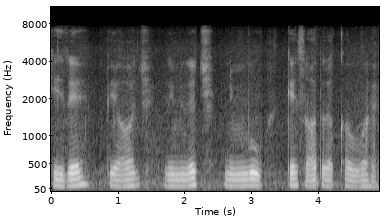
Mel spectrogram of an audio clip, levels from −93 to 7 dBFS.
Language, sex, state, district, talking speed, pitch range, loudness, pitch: Hindi, male, Uttar Pradesh, Saharanpur, 120 wpm, 105-115 Hz, -17 LUFS, 110 Hz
